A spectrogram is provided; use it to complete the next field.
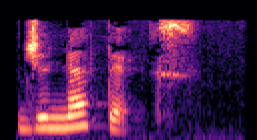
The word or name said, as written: genethics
